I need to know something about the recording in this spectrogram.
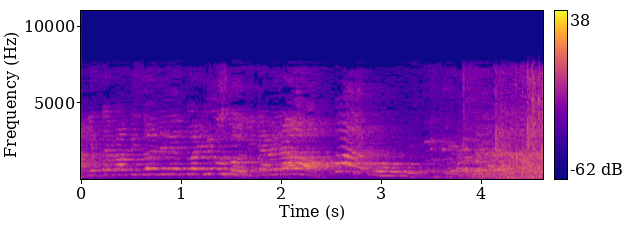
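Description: A man speaks loudly and with animation in a large echoing hall.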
